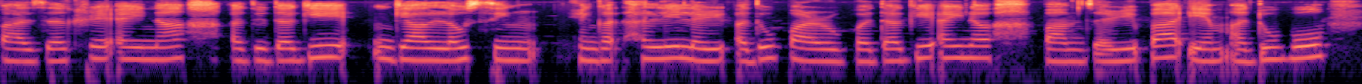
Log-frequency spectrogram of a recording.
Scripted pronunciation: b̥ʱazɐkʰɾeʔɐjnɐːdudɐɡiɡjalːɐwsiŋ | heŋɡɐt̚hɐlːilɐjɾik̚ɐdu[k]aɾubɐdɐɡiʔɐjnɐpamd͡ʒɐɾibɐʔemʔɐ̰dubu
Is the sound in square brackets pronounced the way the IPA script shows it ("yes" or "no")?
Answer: no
